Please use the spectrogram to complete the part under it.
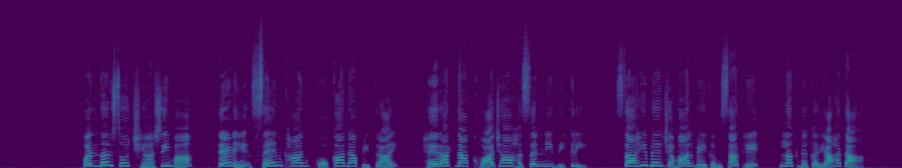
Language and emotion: Gujarati, neutral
